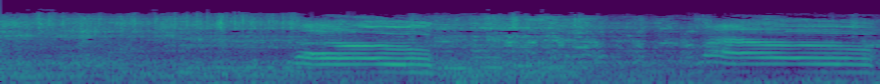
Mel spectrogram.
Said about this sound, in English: Can I play a video of the cat on the way to the vet? Yes, please.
